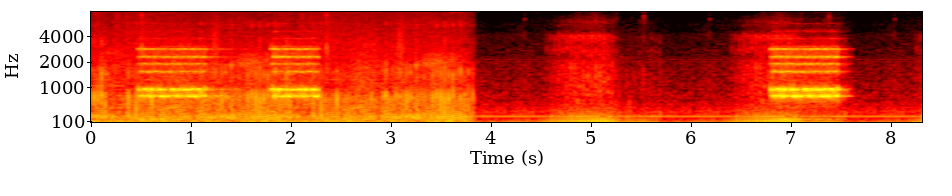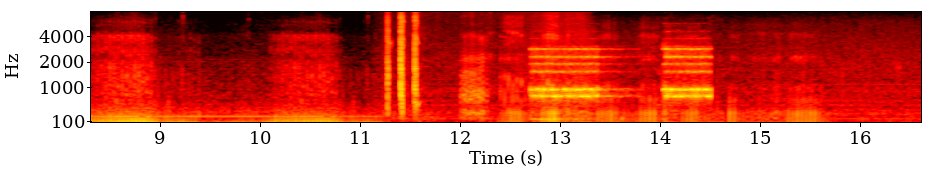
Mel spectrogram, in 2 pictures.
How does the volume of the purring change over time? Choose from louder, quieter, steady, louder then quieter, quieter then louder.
quieter.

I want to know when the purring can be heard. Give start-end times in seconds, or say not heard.
0.0-16.5.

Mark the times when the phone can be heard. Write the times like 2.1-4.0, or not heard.
0.5-2.3, 6.8-7.6, 12.7-14.6.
